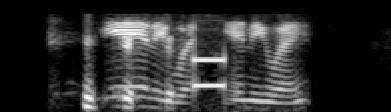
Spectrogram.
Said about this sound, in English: So I'm not beeping. There you go. Who is that beeping? I don't know. We have some beeping going on the line.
